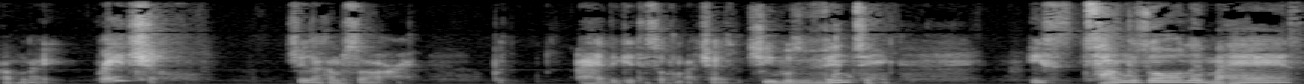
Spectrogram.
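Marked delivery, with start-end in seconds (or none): 0.7-1.1 name yelped up high in shock; shocked cry. Retold or imitated. Wife startled mid-sex, crying out his name. 2.2-4.9 hushed, breathy apology; whispered confession. Retold or imitated. Wife confessing to husband in a guilty whisper.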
